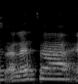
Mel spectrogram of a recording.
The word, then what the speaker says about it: Aletta: My name is Caroline and my today's interview guest is Aletta. I hope I pronounced it right. – Yes.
